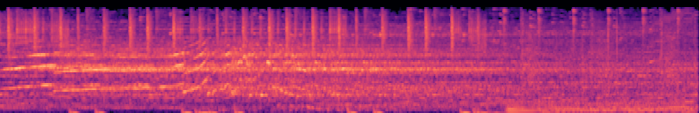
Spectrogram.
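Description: Electric upright bass played with a bow over a backing track with a drum beat: sliding high notes in the first half, then a low held note from about six seconds in.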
